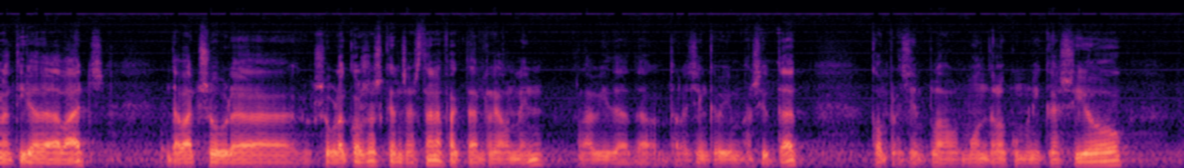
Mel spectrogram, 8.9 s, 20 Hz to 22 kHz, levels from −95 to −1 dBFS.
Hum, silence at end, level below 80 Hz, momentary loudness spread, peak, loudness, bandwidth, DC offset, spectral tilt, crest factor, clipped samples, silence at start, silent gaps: none; 0 s; -62 dBFS; 11 LU; -10 dBFS; -29 LUFS; 16.5 kHz; under 0.1%; -7 dB/octave; 18 dB; under 0.1%; 0 s; none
